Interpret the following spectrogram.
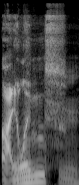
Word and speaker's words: Ylands: And they had this sandbox survival exploration game called Islands, spelled with a Y. Islands with a Y. It's cute, very cute. It should be Wylands, but it was called Islands.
